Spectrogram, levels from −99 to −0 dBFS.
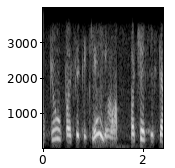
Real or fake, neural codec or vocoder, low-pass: fake; codec, 44.1 kHz, 7.8 kbps, DAC; 3.6 kHz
